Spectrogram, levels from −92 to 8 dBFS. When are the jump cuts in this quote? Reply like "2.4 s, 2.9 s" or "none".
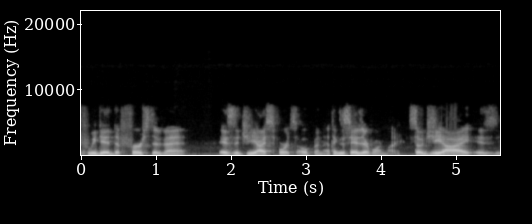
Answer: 4.3 s

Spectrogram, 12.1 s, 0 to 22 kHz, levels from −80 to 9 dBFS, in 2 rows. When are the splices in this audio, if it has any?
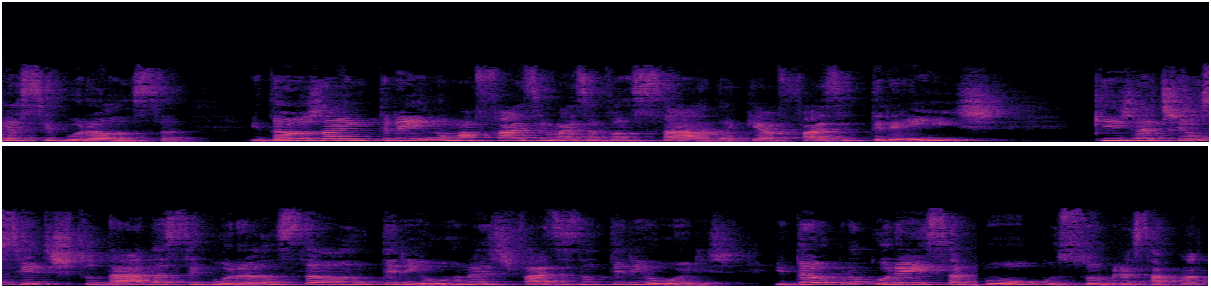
9.8 s, 10.9 s

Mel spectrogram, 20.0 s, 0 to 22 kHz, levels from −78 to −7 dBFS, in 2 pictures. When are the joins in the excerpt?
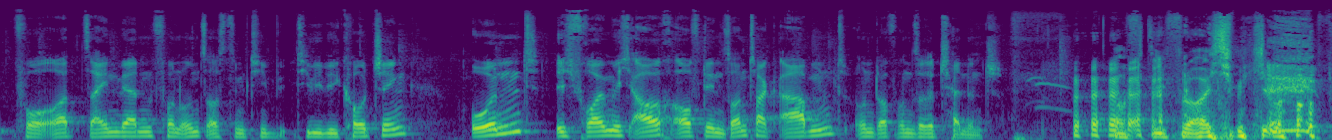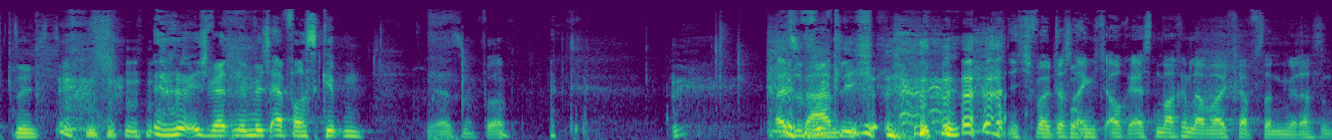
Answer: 13.2 s, 15.7 s, 17.5 s

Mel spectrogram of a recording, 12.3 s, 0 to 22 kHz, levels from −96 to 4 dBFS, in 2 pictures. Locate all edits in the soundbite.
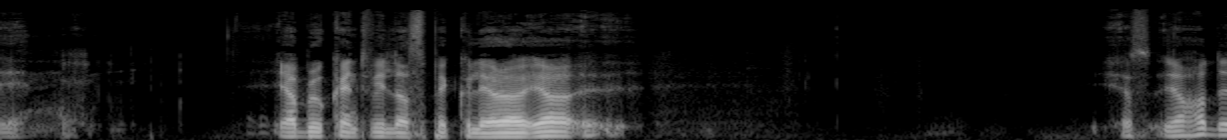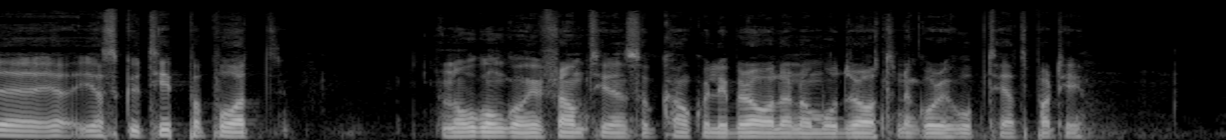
none

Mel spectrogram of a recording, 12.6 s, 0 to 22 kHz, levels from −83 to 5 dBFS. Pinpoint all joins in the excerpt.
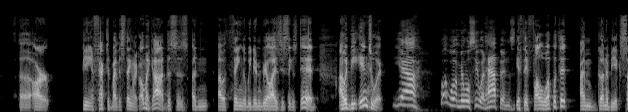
7.7 s, 10.3 s

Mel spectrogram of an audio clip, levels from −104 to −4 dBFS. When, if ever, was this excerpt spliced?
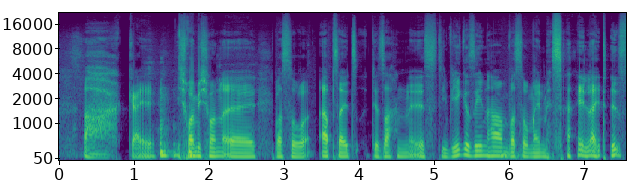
2.9 s

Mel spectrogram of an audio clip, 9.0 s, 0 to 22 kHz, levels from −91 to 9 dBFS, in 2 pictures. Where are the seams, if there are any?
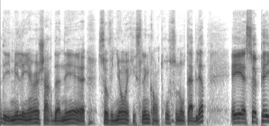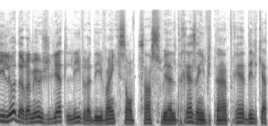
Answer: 6.7 s

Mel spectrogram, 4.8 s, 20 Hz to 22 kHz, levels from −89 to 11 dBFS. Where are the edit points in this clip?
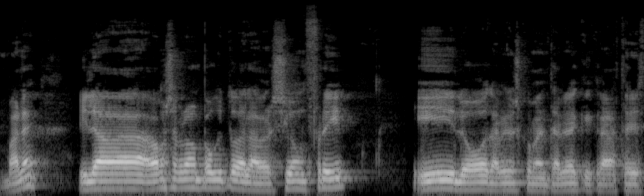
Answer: none

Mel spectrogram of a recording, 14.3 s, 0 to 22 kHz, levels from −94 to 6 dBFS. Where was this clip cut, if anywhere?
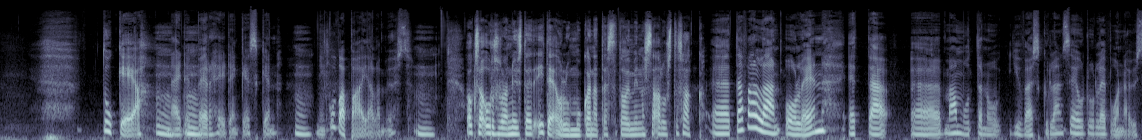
none

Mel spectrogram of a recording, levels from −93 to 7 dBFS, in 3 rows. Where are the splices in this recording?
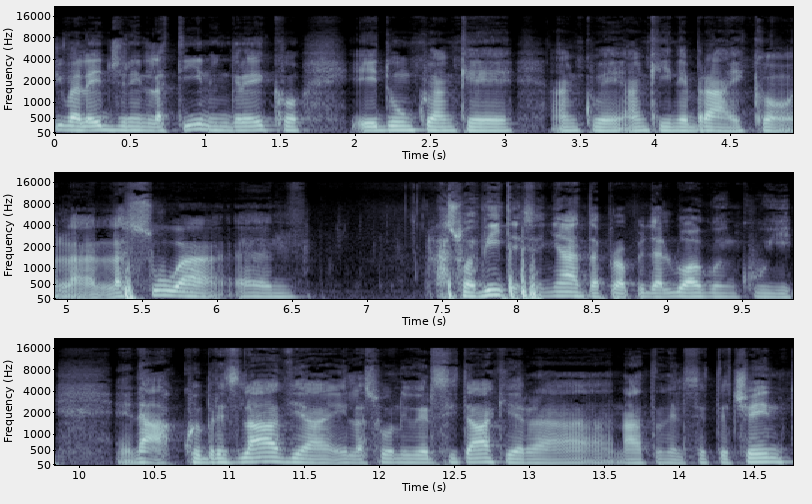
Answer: none

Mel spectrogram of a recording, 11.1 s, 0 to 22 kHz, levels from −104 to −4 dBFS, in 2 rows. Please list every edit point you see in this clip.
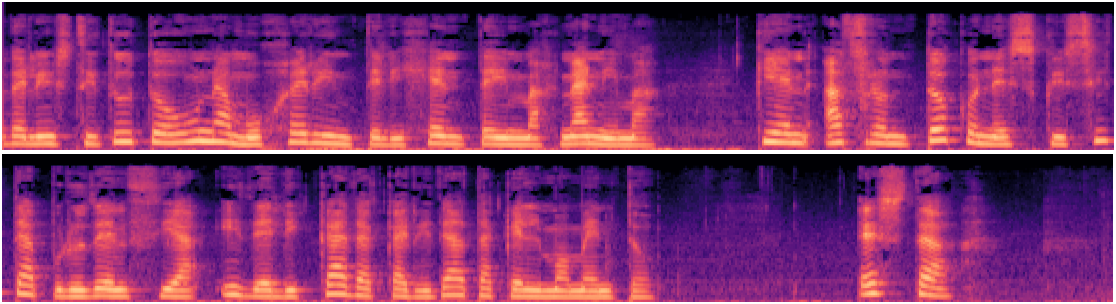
3.7 s

